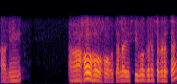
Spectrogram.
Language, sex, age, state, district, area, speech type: Marathi, male, 30-45, Maharashtra, Amravati, urban, conversation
